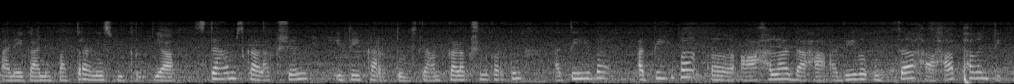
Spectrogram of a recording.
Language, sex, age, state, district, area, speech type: Sanskrit, female, 18-30, Kerala, Malappuram, rural, spontaneous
